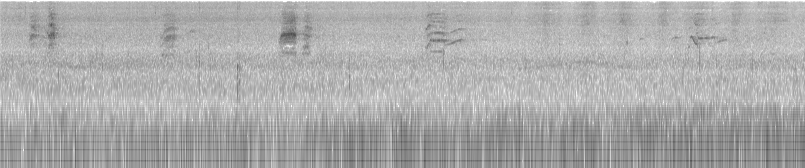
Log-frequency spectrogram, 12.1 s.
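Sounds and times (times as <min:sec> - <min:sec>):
steady low rumble: 0:00.0 - 0:12.0
birds calling: 0:00.4 - 0:01.2, 0:02.4 - 0:03.0, 0:04.2 - 0:04.8, 0:06.3 - 0:12.0.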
